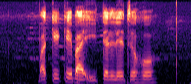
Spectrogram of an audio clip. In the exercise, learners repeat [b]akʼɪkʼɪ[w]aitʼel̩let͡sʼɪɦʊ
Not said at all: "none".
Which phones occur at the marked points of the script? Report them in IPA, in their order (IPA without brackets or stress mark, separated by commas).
b, b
